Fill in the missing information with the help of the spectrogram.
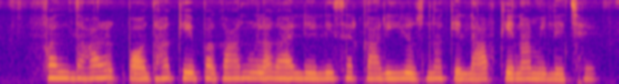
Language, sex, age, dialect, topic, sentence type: Maithili, female, 18-24, Angika, agriculture, question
